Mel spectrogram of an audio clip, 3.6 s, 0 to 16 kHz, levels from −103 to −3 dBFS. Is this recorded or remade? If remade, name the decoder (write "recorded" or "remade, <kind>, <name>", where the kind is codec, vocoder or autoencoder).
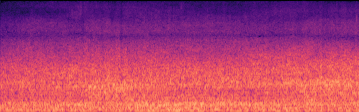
recorded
